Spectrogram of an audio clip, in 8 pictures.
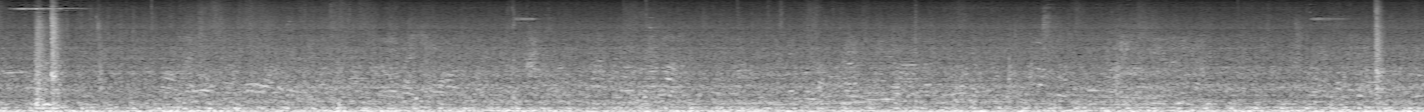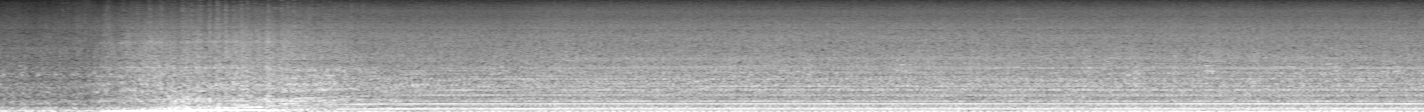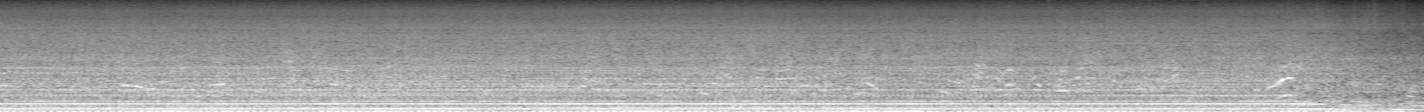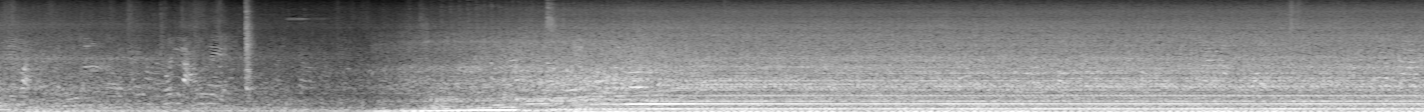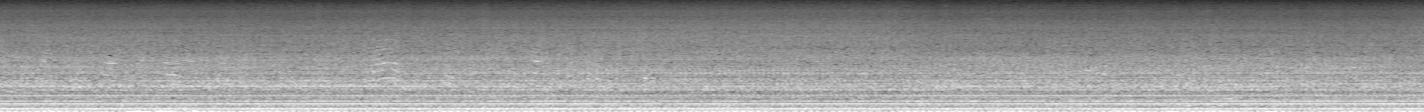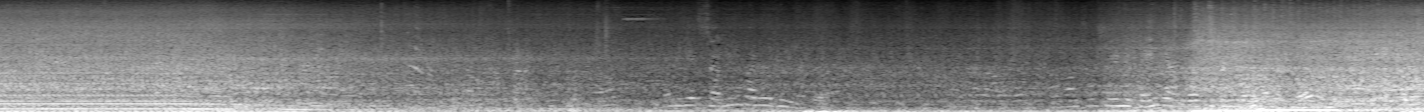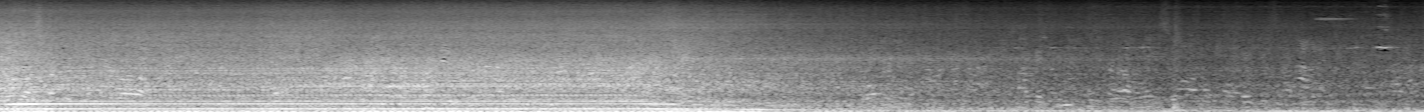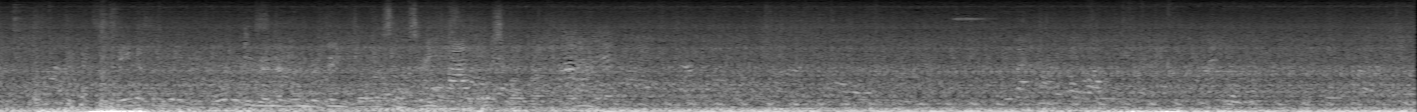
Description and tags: Thailand passenger commuter train open air on board idling in Wongwian Yai train station +long diesel engine revs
